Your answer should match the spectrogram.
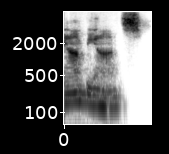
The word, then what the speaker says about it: ambiance: english word ambiance and we pronounce it the french way ambiance the thing is there's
